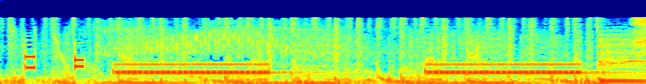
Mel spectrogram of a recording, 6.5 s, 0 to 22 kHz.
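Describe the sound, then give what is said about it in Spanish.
A telephone is dialed to call the 911 emergency number. Two short keypad tones beep, then two long, steady ringing tones sound on the line, with no voices. “Hemos emigrado al 911, al 911. A ver, déjenme marcar.”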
